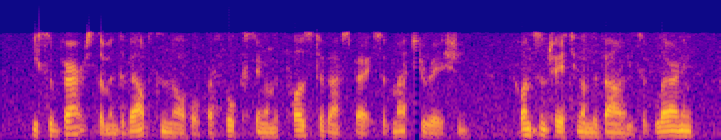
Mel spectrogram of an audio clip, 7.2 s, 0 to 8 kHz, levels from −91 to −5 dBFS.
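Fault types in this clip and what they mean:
noise suppressor artifacts: The suppressor treats steady room noise as something to remove and lowers it frame by frame, by about 18 dB between phrases. The background therefore pumps down in pauses and back up under the speech.
speech cut by the noise suppressor: The suppressor misjudges quiet parts of the speech as noise and turns them down. Right after "and develops the novel", again after "on the", and near 4.4 s, brief stretches drop by about 10 to 15 dB and sound swallowed.
packet loss with pitch repetition: Audio goes missing in transit, and the receiver fills the gap by repeating the last pitch period. At 4.12 s (60 ms lost) and after "on the" at 6.2 s (40 ms) the sound briefly holds on a slightly buzzy tone.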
